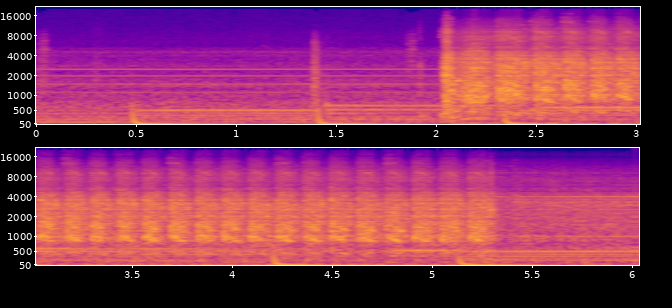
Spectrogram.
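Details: Golf R that died on the freeway with a stuck-open, leaking injector, with the spark plugs refitted. The starter churns at about four beats a second for three seconds and never catches; cranks but won't start, and no spark is suspected.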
